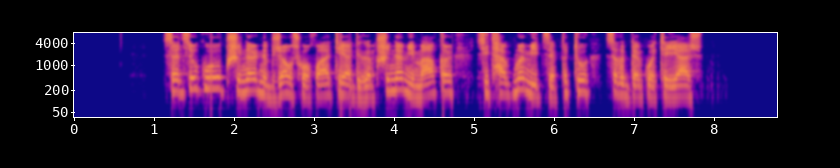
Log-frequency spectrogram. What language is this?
Kabardian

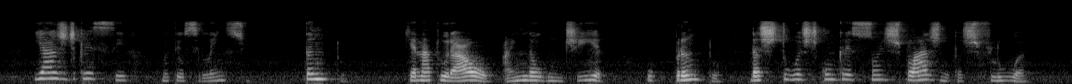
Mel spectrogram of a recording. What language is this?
Portuguese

